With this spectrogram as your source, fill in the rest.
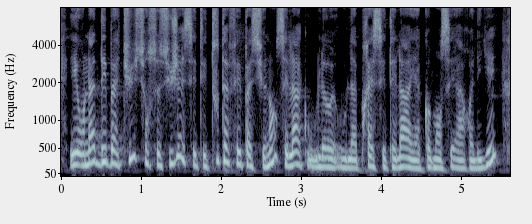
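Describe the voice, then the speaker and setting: A woman with an unremarkable speaking voice talks at a fairly quick pace in a fairly low pitch. Her intonation is lively. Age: 60s. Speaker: actress. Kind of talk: interview.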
